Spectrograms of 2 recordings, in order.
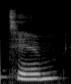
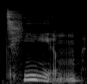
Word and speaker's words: team: the PNF live in the long and short e which is team so I was like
